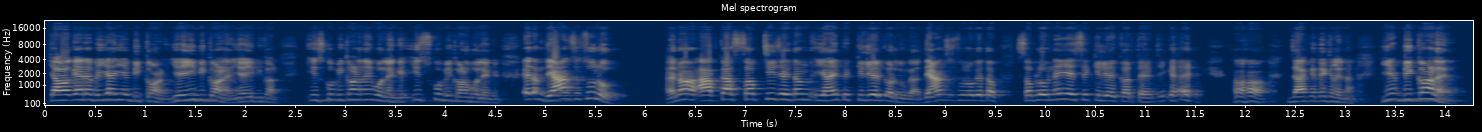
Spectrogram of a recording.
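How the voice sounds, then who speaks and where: High-voiced coaxing maths teacher man. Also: expressive, fairly quick. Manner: coaxing, repetitive, keeps asking students questions; calls students affectionate pet names. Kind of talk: Hindi-medium online maths lecture.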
